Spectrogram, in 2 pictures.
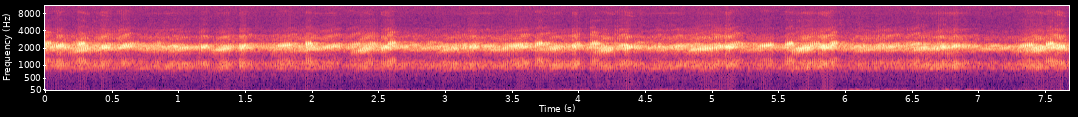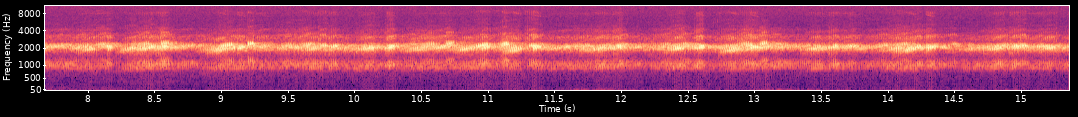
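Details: Frogs gathered in a spring wetland croak all at once in this live, unlooped take, building a thick, even wall of sound in two pitched layers, pulsing gently as individual callers rise and fall over the whole stretch.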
